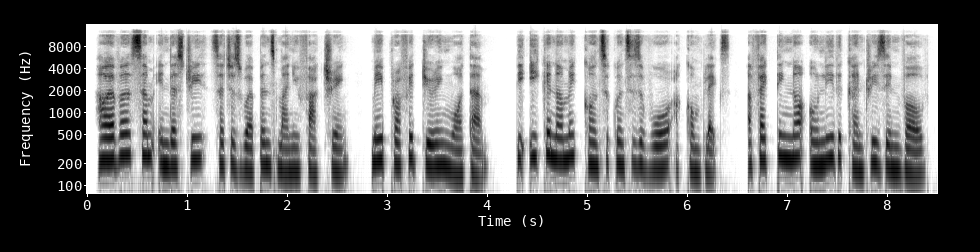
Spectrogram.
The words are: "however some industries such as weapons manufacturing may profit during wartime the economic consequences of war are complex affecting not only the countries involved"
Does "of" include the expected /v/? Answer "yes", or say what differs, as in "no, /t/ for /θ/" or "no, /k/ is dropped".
yes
